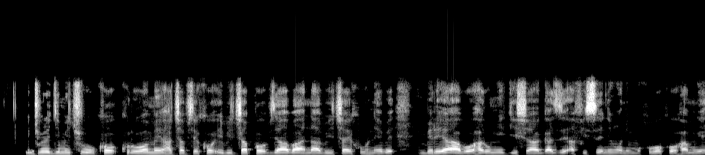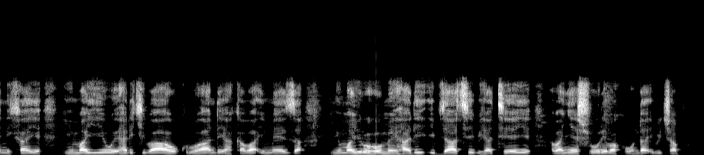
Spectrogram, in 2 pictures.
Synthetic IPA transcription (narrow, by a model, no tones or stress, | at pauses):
iʃuːɾeɟimit͡ʃuːkʰo̞kuɾuho̞me̞ɦat͡ʃafje̞kʰo̞ʔiβit͡ʃapo̞vjaːβaːnaβiːt͡ʃaje̞kun̥he̞βe̞ | imbe̞ɾe̞jaːβo̞ɦaɾumŋiːɡiːʃahaɡaze̞ʔafise̞niŋo̞nimukuβo̞ko̞ɦamŋe̞nikʰaje̞ | iɲumajiːwe̞haɾikʰiβaho̞kuɾuhaːnde̞hakaβaʔime̞ːza | iɲumajuɾuɦo̞me̞ɦaɾiʔivjaːt͡siβiɦatʰeːje̞ | aβaɲe̞ːʃuːɾe̞βakṵːndaiβit͡ʃa̰p̚o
